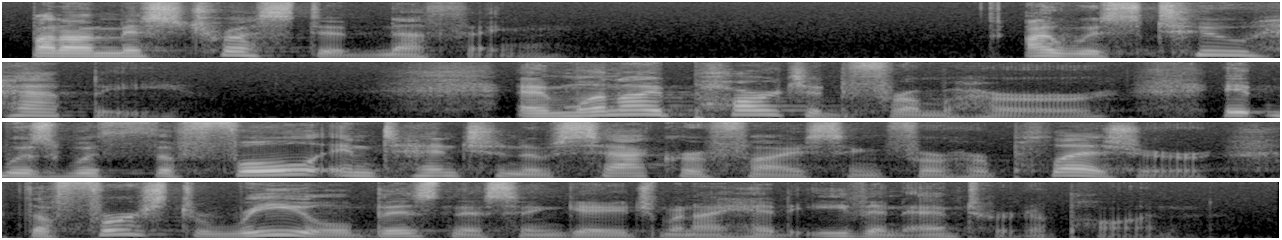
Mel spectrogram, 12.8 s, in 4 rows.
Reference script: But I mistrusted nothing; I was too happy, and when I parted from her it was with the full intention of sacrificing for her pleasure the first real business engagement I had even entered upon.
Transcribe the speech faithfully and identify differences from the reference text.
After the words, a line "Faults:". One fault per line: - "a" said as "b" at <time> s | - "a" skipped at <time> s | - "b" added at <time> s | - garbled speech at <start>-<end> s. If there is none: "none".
But I mistrusted nothing; I was too happy, and when I parted from her it was with the full intention of sacrificing for her pleasure the first real business engagement I had even entered upon.
Faults:
none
